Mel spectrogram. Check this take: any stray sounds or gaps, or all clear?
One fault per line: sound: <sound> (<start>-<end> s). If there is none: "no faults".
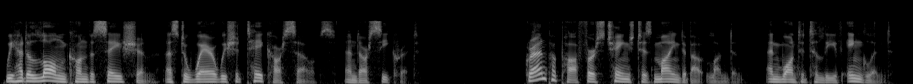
no faults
